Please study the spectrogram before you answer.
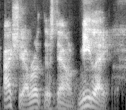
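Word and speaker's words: Milei: I wrote this down melee melee is how I pronounce his name uh they credit his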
